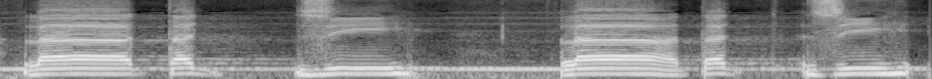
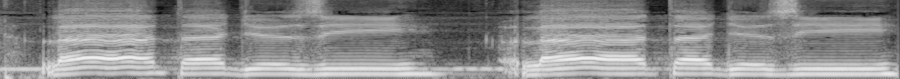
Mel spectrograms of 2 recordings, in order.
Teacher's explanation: huruf jim ini dibaca dengan memantul. Nah, istilah memantul di dalam bahasa Arab karena sifat makhrajnya ada mantulannya yaitu kita namakan dengan qalqala. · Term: qalqalah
